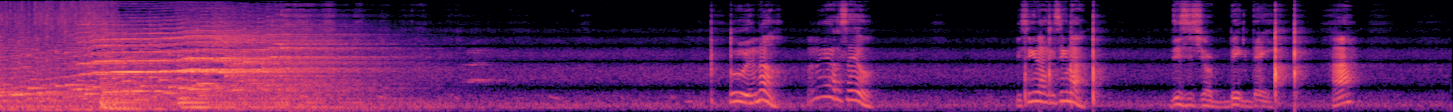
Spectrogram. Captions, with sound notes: [screams] Hey, son, what's the matter with you? Time to get up. This is your big day. Okay?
